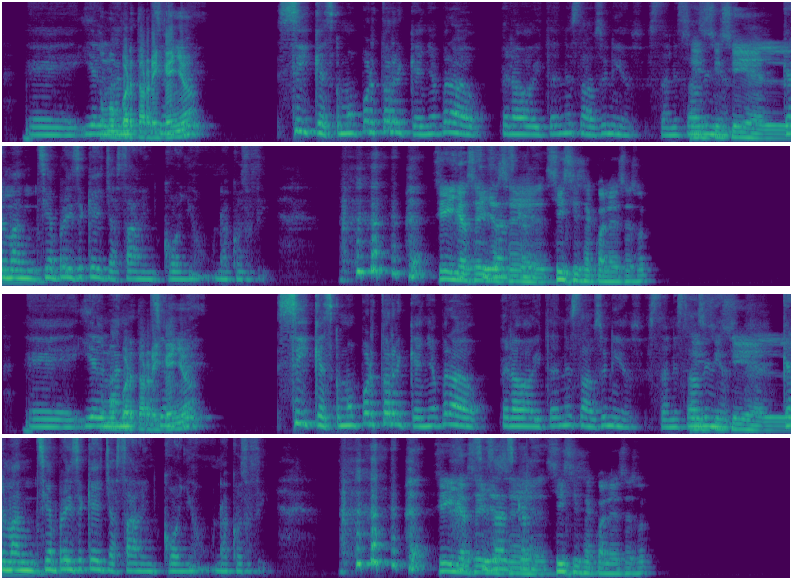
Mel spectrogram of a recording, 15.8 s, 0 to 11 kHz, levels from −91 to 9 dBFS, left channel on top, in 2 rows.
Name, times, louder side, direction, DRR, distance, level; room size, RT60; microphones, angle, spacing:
voice 1, 0.3-1.3 1.6-2.0 2.8-7.3 7.8-10.9 11.3-13.3, right 2 dB, 35° right, 0.7 m, -32 dB
voice 2, 1.0-1.9 6.9-8.2 12.3-14.3, left 2 dB, 20° left, 0.4 m, -31 dB
5.7 x 2.6 x 3.0 m
head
